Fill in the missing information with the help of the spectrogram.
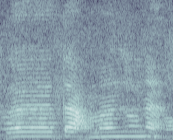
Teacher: bacaan ismam, yaitu cara membacanya dengan gerakan mulut dimajukan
